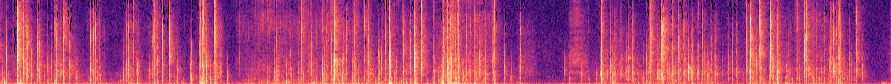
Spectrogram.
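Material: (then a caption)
Plastic. Hands crumple and crinkle an empty, thin blue plastic bag. Dense, bright crackling rustles with frequent sharp snaps come in uneven bursts, with a few louder crackles and brief quieter pauses.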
